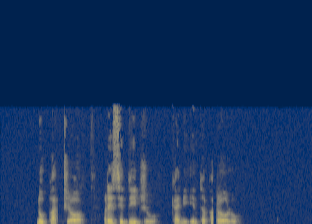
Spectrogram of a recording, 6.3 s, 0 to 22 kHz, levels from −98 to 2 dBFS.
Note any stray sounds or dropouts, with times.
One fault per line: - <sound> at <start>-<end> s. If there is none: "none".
- dropout at 1.1-1.3 s
- dropout at 4.3-4.3 s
